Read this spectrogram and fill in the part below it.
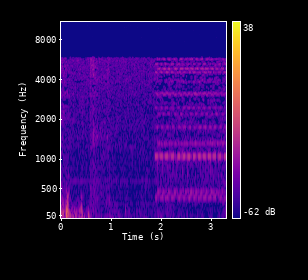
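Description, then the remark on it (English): A telephone starts ringing after a few low thumps, its steady electronic tone holding clearly for over a second at moderate volume with no one talking; a caller phoning in to the Foxed Up show. “You know, we got phones.”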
